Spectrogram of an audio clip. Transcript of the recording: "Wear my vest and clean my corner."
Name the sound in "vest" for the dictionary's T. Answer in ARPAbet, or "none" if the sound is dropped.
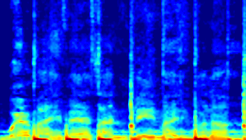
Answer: none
